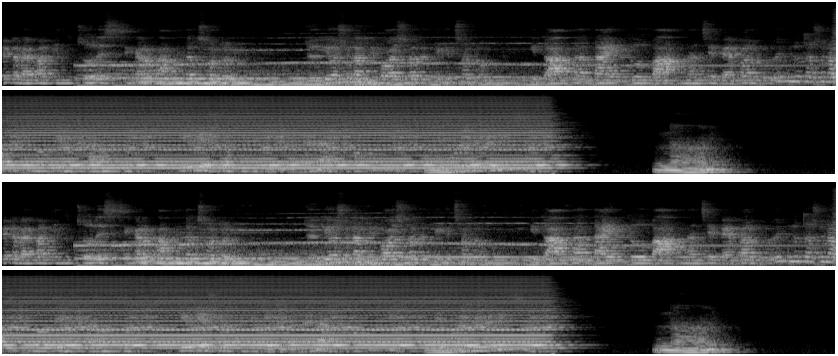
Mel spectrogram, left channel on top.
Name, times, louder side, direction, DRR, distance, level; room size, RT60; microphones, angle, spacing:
voice 1, 0.0-2.4 3.0-4.9 5.3-9.6 10.1-12.3 12.7-13.7, right 1 dB, 50° right, -5 dB, 1.2 m, -28 dB
sound 1, 0.7-10.1 10.4-10.5, right 1 dB, 90° right, 0.5 m, -29 dB
voice 2, 3.4-3.7 12.5-12.9 14.8-15.5, left 1 dB, 35° left, -4 dB, 0.7 m, -24 dB
sound 2, 8.3-13.8, right 1 dB, 5° right, 0.7 m, -20 dB
3.2 x 2.7 x 2.3 m, 0.71 s
head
